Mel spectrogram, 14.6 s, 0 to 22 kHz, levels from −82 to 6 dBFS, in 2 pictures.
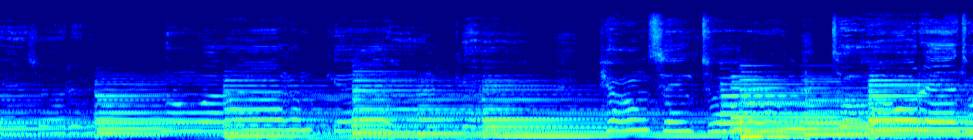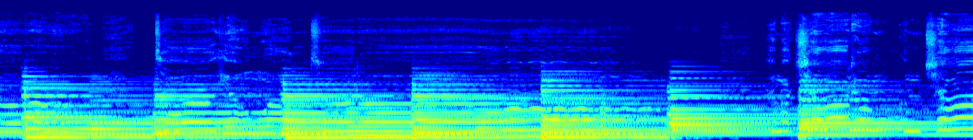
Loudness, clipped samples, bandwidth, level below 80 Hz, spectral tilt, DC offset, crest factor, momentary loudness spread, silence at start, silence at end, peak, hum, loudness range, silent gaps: -30 LUFS; under 0.1%; 15.5 kHz; -48 dBFS; -7.5 dB/octave; under 0.1%; 18 dB; 12 LU; 0 s; 0 s; -12 dBFS; none; 9 LU; none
